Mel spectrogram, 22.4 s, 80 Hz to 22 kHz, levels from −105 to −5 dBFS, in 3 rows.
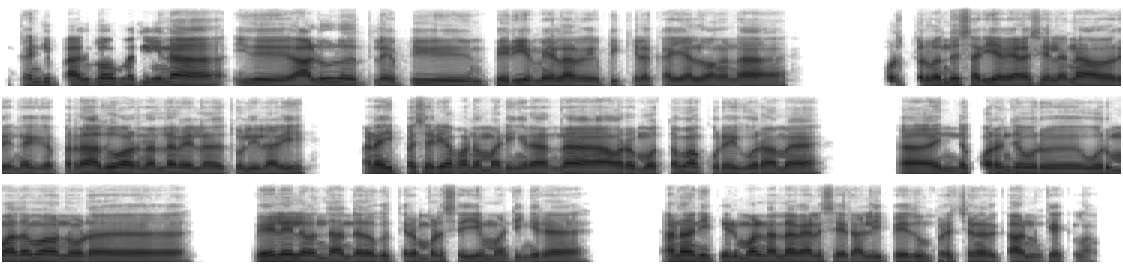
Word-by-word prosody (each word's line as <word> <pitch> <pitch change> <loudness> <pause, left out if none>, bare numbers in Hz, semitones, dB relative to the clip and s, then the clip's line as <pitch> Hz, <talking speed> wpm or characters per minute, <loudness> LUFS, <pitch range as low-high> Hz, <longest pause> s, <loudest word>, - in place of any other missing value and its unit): கண்டிப்பா, 150 0 -5
அது 130 - -1
போக 155 0 +3
பாத்தீங்கன்னா, 150 +2 +2 0.4
இது 135 +1 0 0.3
அலுவலகத்தில 145 +1 -1
எப்படி 135 -1 -6 0.5
பெரிய 120 +2 +2
மேலாளர் 120 -1 +1
எப்படி 115 0 -10
கீழே 115 -1 -3
கையாளுவாங்கன்னா. 110 0 0 0.9
ஒருத்தர் 120 +1 -3
வந்து 145 +4 +1
சரியா 130 +2 +2
வேலை 130 +1 +4
செய்யலைன்னா 130 +1 0
அவர் 120 0 +1
என்ன 120 +3 -2
கேப்பார் 125 +1 -3
அதுவும் 140 +2 +3
அவர் 130 -2 +2
நல்ல 125 +4 +1
வேலை 125 -2 +1 0.2
தொழிலாளி, 120 +1 0 0.5
ஆனா 135 - +3
இப்போ 155 +5 -3
சரியா 145 +2 +2
பண்ண 135 -1 +1
மாட்டேங்கிறாருனா 130 +2 +1 0.2
அவரை 125 0 +3
மொத்தமா 125 +5 -1
குறை 130 0 -1
கூறாம 125 0 +1 0.8
அ - - +5 0.2
"இந்த 125 +1 -2
குறைஞ்ச 135 +1 0
1, 130 -1 0 0.3
1 135 +1 0
மாதமா 150 +2 +3
உன்னோட 130 -2 0 1.1
வேலையில 145 +1 +4
வந்து 140 +2 -2
அந்த 125 -1 -2
அளவுக்கு 130 -1 -3
திறம்பட 130 +1 -1
செய்ய 130 +2 0
மாட்டேங்கிற. 115 -2 -3 0.8
ஆனா, 145 +3 +4
நீ - - +1
பெரும்பாலும் 130 +2 +2
நல்லா 135 +2 +3
வேலை 130 +1 +1
செய்கிற 120 -2 -1
ஆளு, 120 +2 -2
இப்போ 120 - -2
எதுவும் 125 0 -4
பிரச்சனை 120 +3 -2
இருக்கான்னு." 110 0 -2
கேட்கலாம், 95 -3 -7
130 Hz, 160 wpm, -21 LUFS, 120-135 Hz, 1.1 s, அ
